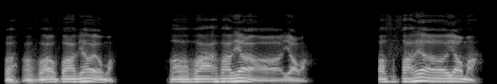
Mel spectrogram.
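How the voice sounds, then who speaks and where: A man voicing a stuttering ghost peddler who mumbles quietly and trips over his words. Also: medium pitch, very animated, slow, clear, resonant tone, no echo, studio quality, voice pushed down. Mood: furtive. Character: stammering ghost invoice peddler with holes in his belly.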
